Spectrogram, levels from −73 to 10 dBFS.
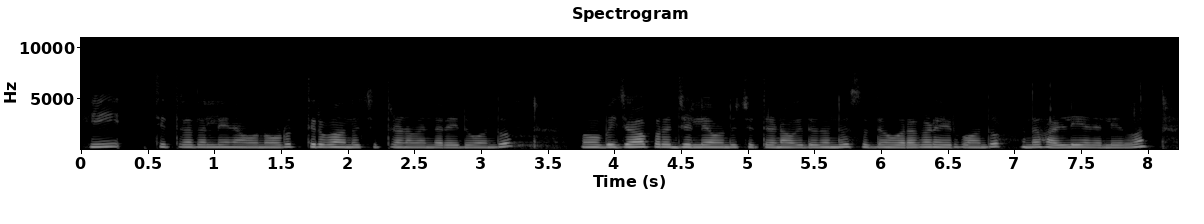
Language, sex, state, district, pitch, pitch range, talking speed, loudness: Kannada, female, Karnataka, Bijapur, 235 Hz, 225-250 Hz, 140 wpm, -34 LUFS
